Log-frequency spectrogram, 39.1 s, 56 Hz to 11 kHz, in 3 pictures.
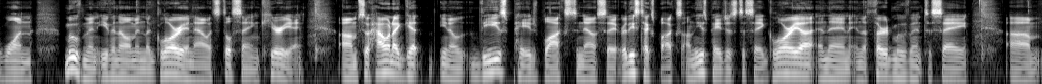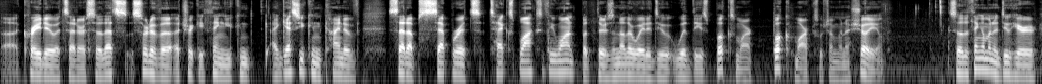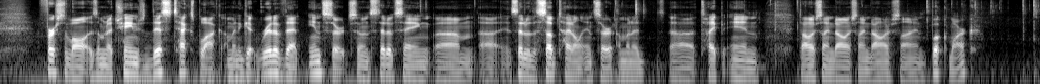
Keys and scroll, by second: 31.3 BackSpace, 33.7-34.0 typing, 35.3-39.0 typing.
